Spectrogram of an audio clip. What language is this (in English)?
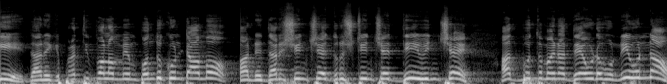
Telugu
